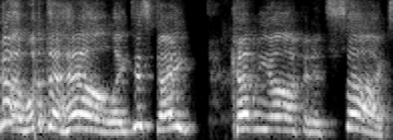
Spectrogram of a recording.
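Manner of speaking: high-pitched, loud mock outrage, like a fake tantrum.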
